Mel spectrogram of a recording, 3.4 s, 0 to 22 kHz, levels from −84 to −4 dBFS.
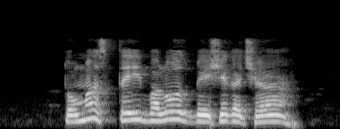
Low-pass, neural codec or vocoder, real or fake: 7.2 kHz; none; real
